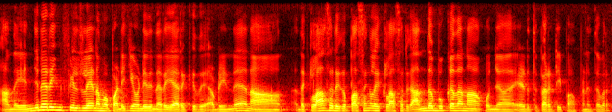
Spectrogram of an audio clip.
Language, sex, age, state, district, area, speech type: Tamil, male, 45-60, Tamil Nadu, Thanjavur, rural, spontaneous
